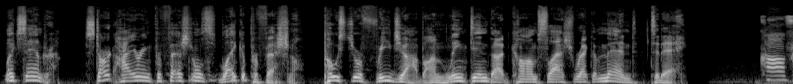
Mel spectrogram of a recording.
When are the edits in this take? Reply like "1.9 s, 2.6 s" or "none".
6.9 s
